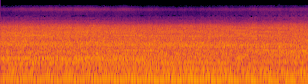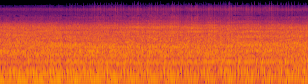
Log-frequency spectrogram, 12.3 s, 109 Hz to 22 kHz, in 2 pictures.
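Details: Komatsu PC200-8M0 diesel engine running after overhaul: loud steady idle with even low chug, no knocks or rattles; healthy normal idle.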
